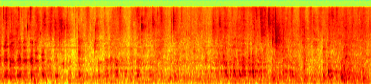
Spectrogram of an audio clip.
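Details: Puppy panting indoors, a fast, breathy, rustling huff repeated roughly four times a second, steady and noisy throughout, with faint household sounds behind.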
